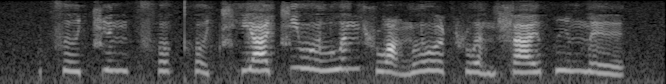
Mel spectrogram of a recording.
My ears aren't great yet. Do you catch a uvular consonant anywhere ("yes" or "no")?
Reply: no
